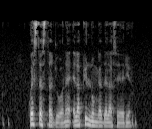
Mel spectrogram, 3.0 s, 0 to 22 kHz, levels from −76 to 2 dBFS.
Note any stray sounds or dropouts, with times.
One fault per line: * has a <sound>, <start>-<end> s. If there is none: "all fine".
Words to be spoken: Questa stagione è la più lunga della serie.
all fine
